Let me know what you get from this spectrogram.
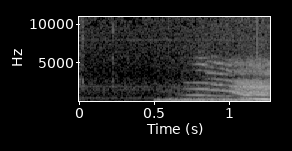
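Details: Whale song played back during a talk on marine animals, which can carry over 1000 km and is sung with the mouth closed; silence, then a sudden swell of harmonic moaning ending in a descending tone.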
